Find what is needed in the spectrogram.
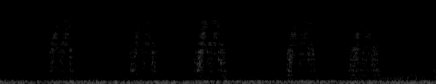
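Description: Felt-tip marker on sketchbook paper, drawing small circles: short, faint scratchy strokes, about two a second.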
